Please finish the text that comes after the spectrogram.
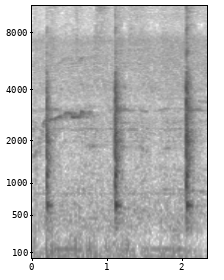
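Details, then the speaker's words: Motorcycle front wheel spun by hand with the brake caliper removed, giving a sharp tap or knock about once per revolution. It is heard only when the rim turns, from around the axle; wheel bearings suspected, not confirmed. "Pueden observar, pueden escuchar ustedes ahí, amigos, el ruido que hace. Es como un golpe, como un golpeteo,"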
